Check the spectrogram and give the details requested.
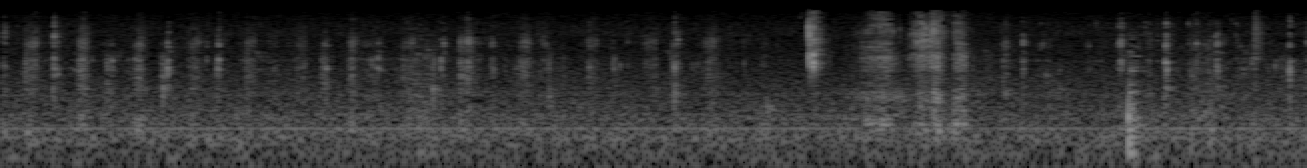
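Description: Close-miked eating: small wet mouth clicks while chewing, with a louder run of biting and chewing about five seconds in and a sharp click near seven seconds. A faint steady hum sits underneath.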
